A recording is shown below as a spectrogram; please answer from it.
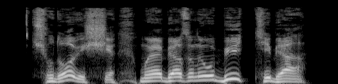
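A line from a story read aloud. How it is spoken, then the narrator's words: Roaring. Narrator (Russian): взревел архангел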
